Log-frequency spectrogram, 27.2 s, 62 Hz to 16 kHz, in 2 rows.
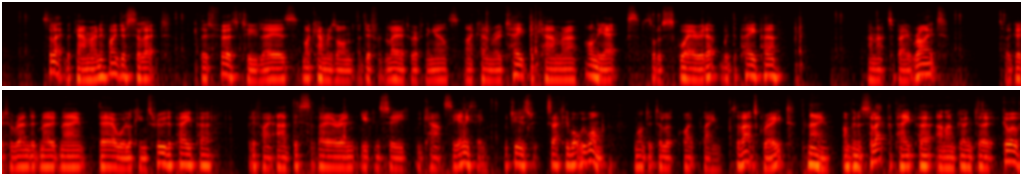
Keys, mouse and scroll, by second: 0.2 right click, 2.3 click, 2.7 shift+click, 4.7 right click, 6.4 r, 7.1 x, 8.7 click, 9.3 g, 10.5 r, 10.6 x, 11.1 click, 11.4-12.6 scroll up 1, 12.7 click, 14.7 shift+middle click, 15.8-16.3 scroll up 1, 17.5 shift+click, 22.6 scroll up 1, 23.2 scroll down 1, 23.5 middle click, 24.2 right click, 26.6 click.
